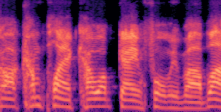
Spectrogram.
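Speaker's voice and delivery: normal talking voice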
